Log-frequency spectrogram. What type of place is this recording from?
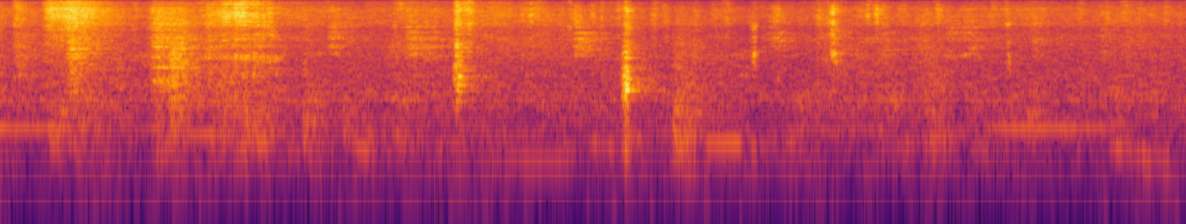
restaurant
